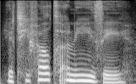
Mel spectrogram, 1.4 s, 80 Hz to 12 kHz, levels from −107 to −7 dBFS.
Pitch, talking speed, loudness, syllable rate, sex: 200 Hz, 175 wpm, -16 LUFS, 4.8 syllables/s, female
